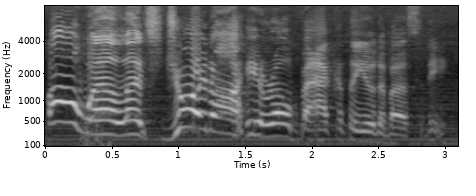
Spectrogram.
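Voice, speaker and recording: A woman narrating a scripted comic serial with wry, deadpan asides. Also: fairly high pitch, moderate pace, rough recording. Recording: faint hum and hiss.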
